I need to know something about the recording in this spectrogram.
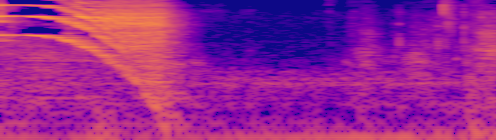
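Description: A wooden closet door's hinge creaking as the door swings open: one squeal that climbs, then slides steadily down in pitch over about a second and stops, followed by faint room tone.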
